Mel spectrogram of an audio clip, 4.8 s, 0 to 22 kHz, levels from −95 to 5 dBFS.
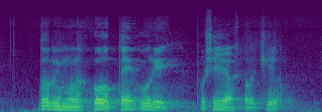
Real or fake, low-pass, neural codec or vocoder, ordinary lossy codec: fake; 14.4 kHz; codec, 32 kHz, 1.9 kbps, SNAC; Opus, 24 kbps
